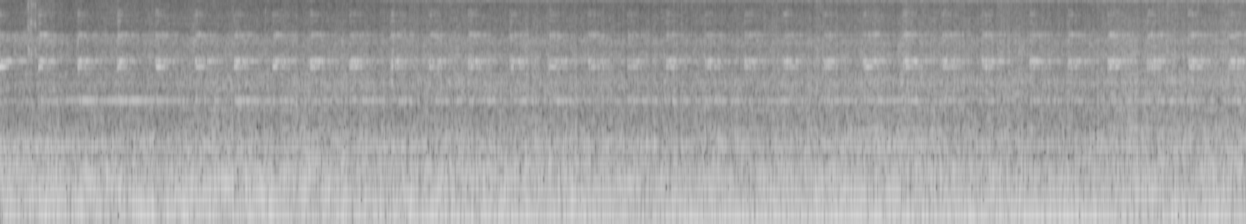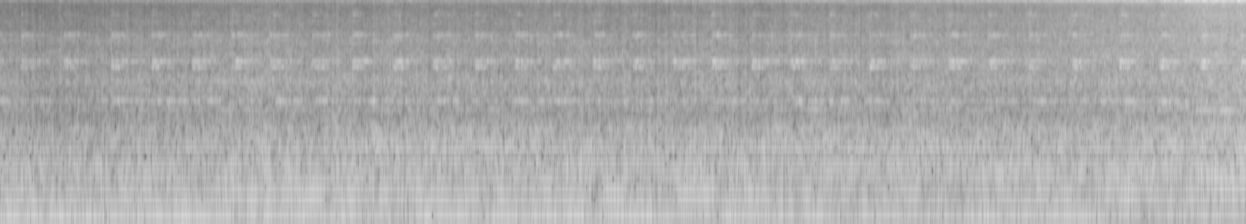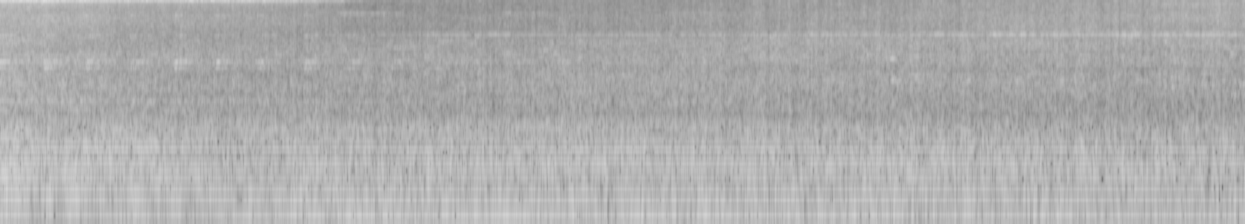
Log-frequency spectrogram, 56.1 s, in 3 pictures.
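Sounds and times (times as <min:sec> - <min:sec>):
locomotive bell ringing: 0:00.0 - 0:56.0
locomotive rumble: 0:00.0 - 0:56.0
high wheel squeal: 0:20.4 - 0:46.0, 0:48.4 - 0:56.0.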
